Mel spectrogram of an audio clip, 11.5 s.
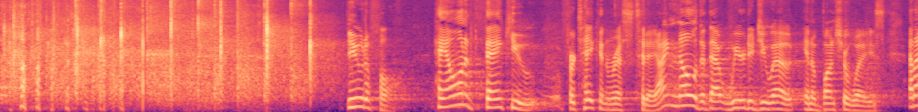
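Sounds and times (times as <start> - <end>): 
laughter: 0.0 - 2.1
church audience applause: 0.0 - 4.0
speech: 0.2 - 1.2, 4.4 - 11.4.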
